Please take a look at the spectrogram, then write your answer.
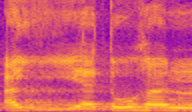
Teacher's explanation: حمزہ کو یا سے سختی کے ساتھ ملائیں گے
